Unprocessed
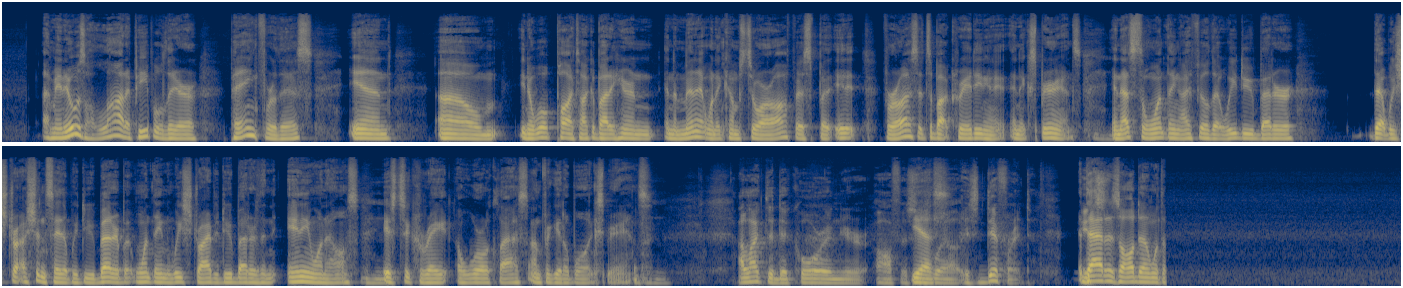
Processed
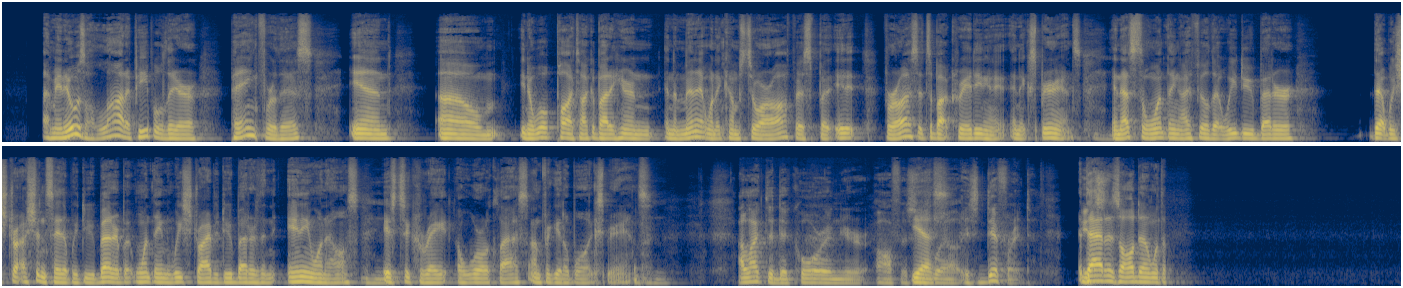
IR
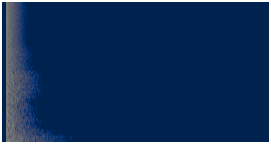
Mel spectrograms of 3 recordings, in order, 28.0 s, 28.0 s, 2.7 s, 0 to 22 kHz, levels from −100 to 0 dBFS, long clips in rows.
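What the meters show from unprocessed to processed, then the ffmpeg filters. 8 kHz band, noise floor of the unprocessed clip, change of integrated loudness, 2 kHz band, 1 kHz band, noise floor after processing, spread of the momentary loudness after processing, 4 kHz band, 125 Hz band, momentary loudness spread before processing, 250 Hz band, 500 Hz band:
+5.5 dB, -68 dBFS, +5.5 dB, +5.5 dB, +5.5 dB, -79 dBFS, 11 LU, +5.5 dB, +5.5 dB, 10 LU, +5.5 dB, +5.5 dB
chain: -filter_complex "[0:a]agate=range=0.0224:threshold=0.002:ratio=3:detection=peak,asplit=2[s0][s1];[1:a]atrim=start_sample=2205[s2];[s1][s2]afir=irnorm=-1:irlink=0,volume=0.119[s3];[s0][s3]amix=inputs=2:normalize=0,volume=1.68"

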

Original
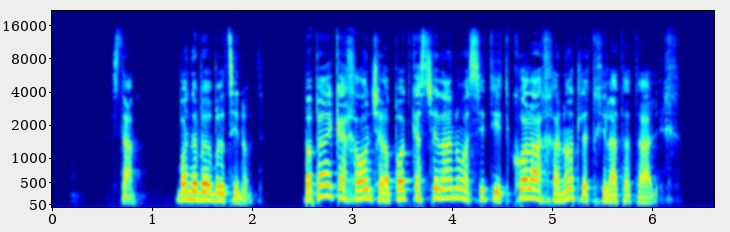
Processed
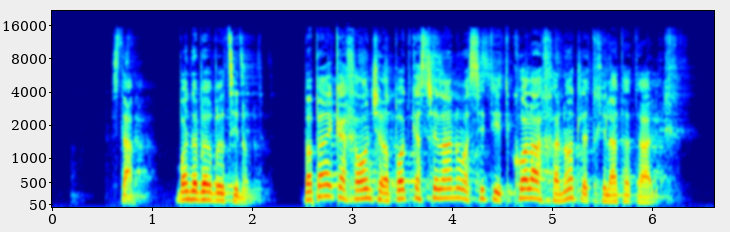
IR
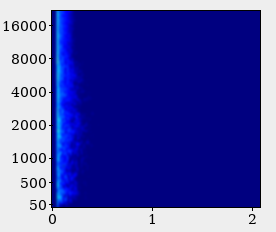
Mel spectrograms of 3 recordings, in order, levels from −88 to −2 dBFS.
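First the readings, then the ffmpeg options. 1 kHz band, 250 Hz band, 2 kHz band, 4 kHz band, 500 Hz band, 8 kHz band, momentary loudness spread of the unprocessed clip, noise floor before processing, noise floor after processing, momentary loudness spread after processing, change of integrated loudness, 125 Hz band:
+8.0 dB, +8.0 dB, +8.0 dB, +8.0 dB, +8.0 dB, +8.0 dB, 10 LU, -84 dBFS, -76 dBFS, 10 LU, +8.0 dB, +8.0 dB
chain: -filter_complex "[0:a]asplit=2[s0][s1];[1:a]atrim=start_sample=2205,atrim=end_sample=6615,adelay=109[s2];[s1][s2]afir=irnorm=-1:irlink=0,volume=0.266[s3];[s0][s3]amix=inputs=2:normalize=0,volume=2.51"

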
